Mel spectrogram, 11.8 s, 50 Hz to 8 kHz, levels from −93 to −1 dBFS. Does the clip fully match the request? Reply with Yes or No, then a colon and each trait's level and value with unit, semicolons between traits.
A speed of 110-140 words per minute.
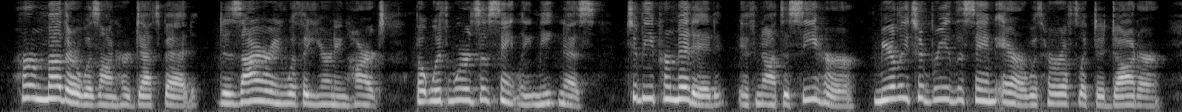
No: average, 185 wpm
